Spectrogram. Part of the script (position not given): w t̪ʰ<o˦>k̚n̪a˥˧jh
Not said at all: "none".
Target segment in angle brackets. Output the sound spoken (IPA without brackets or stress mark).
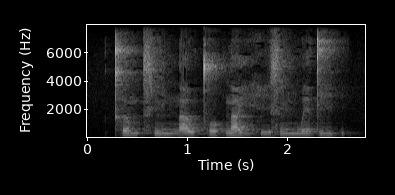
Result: o˦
